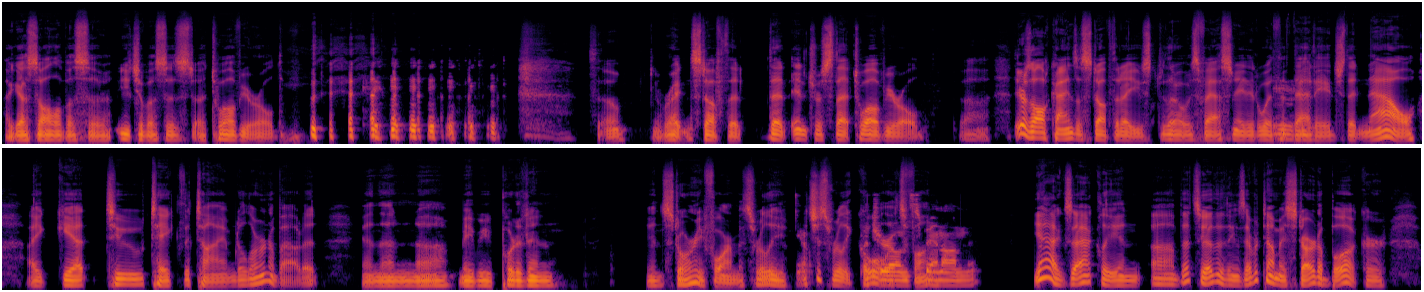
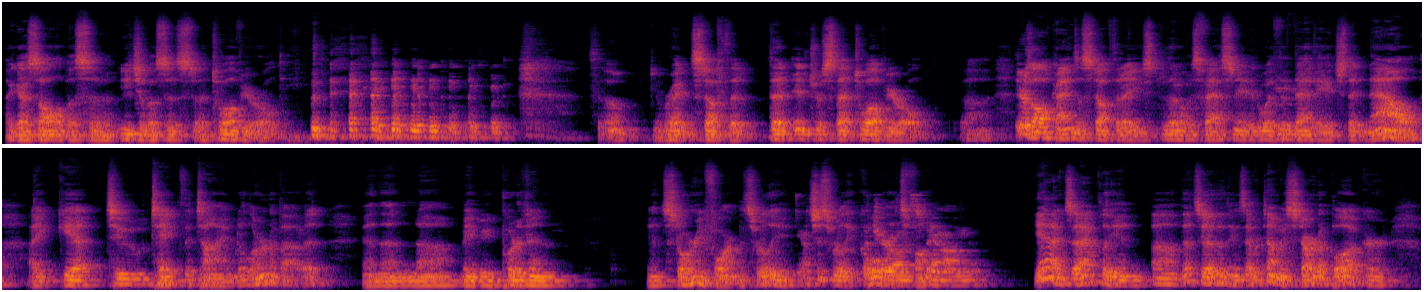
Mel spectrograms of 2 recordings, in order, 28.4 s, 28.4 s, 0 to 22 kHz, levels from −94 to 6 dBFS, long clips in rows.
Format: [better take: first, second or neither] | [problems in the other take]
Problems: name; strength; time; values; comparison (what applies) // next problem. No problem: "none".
first | off-mic speech; far // room echo; slight; dies away in 0.4 s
